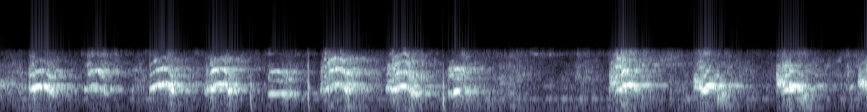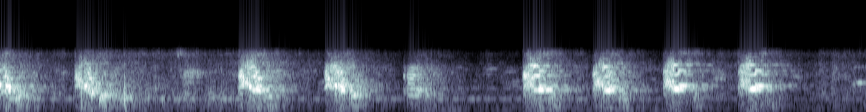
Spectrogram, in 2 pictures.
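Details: Steady, nearly continuous barking from pet pit bulls: rough, forceful barks repeated roughly every third of a second through the whole recording.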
